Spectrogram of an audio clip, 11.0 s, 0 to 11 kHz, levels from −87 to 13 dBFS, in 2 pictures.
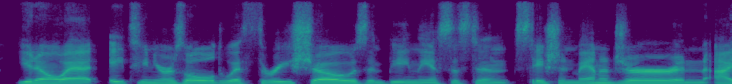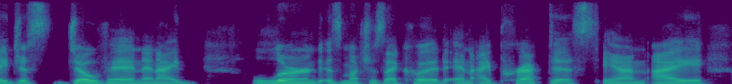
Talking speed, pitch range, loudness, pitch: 180 wpm, 140-170 Hz, -28 LUFS, 155 Hz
